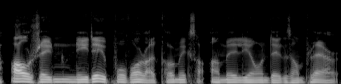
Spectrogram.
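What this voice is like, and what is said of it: Deep gruff C.B. Cebulski impression. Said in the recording (French): “avec la grosse voix grave de ... tu fais aussi très bien CB Sebulski”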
